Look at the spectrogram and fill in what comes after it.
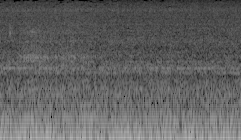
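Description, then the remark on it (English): Steady low rumble of a pickup truck cabin on the move, a continuous engine and road drone with a faint hiss above it, the truck no longer squeaking, and no voices. “I just realized my truck stopped squeaking.”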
